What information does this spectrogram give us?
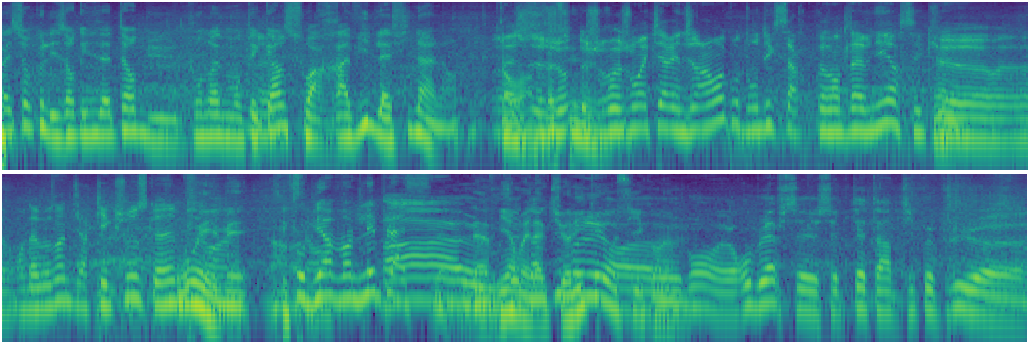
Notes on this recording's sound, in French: en direct du Parc des Princes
